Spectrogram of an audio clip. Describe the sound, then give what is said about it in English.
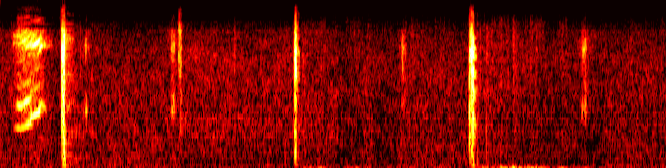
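Hollow knocks of a hand tapping on a watermelon: a few short, dry taps at an uneven pace, fairly faint over a low background rumble. “put your ear on the watermelon, and if you shot it like this”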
